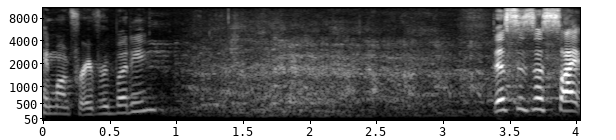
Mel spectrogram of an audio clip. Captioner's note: audience laughing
